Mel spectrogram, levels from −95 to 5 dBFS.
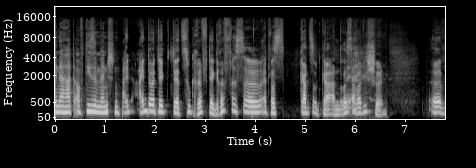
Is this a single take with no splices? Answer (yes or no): no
